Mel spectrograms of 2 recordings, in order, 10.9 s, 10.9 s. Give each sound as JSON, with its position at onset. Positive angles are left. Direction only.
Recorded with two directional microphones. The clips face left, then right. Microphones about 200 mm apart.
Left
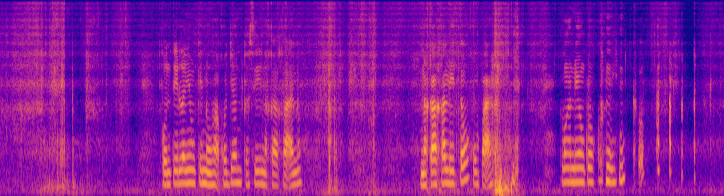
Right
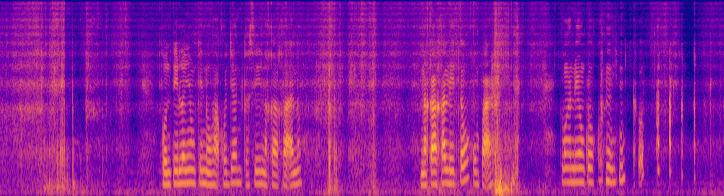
{"t": 0.2, "sound": "vehicle", "side_deg": -55}
{"t": 2.4, "sound": "speech", "side_deg": 15}
{"t": 4.9, "sound": "a sound", "side_deg": -50}
{"t": 6.3, "sound": "speech", "side_deg": 35}
{"t": 10.0, "sound": "chicken", "side_deg": 25}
